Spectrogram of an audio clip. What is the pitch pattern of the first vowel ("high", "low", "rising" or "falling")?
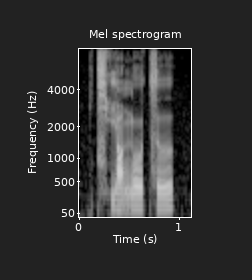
low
